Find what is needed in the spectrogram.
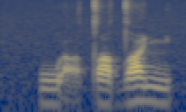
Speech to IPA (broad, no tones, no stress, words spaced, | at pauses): wṵtˤədˤəɲ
